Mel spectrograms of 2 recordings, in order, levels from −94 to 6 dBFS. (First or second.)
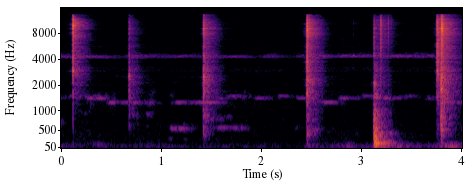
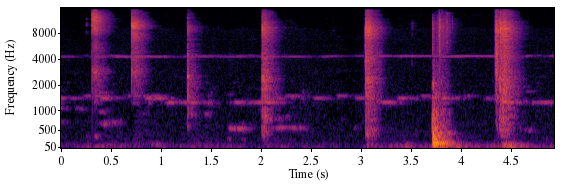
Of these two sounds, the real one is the second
